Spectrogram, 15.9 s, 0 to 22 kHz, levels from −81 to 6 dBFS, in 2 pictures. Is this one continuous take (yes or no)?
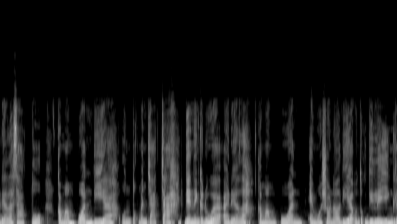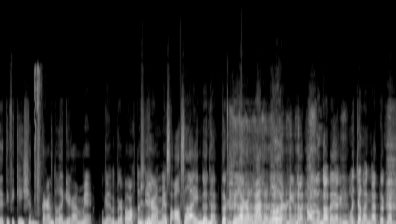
no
